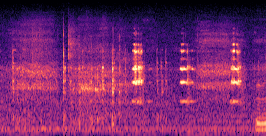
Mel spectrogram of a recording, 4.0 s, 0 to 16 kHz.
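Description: Diesel engine of Class 43 HST power car 43251 running steadily as its train moves past, a low even hum. Three short high-pitched squeals come about two, two and three-quarter and three and a half seconds in.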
